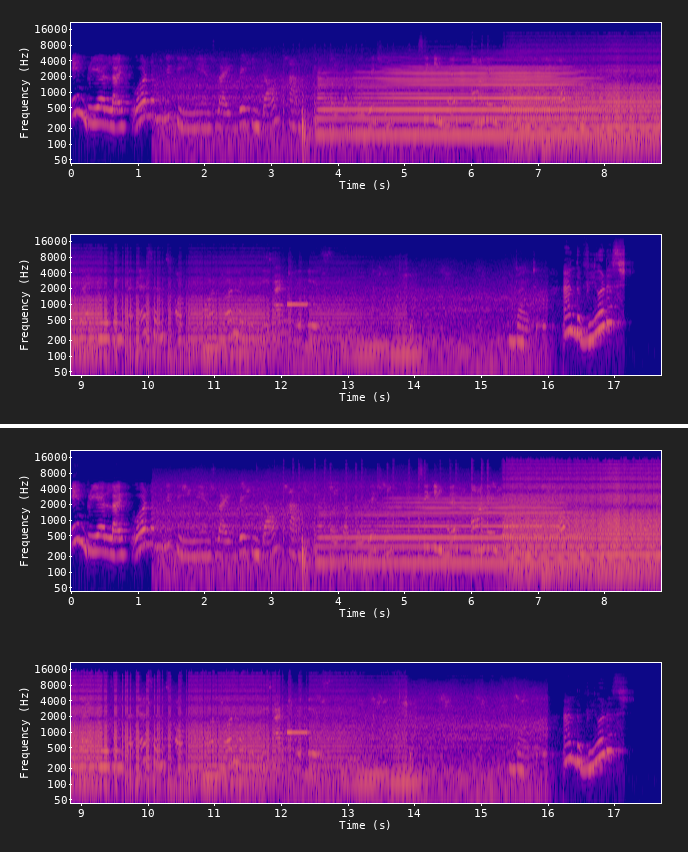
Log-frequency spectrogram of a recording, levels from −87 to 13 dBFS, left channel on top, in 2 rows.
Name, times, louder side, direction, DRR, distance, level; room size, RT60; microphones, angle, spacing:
voice 1, 0.0-12.6, right 2 dB, 25° right, 1.6 m, -41 dB
sound 1, 1.2-16.0, right 3 dB, 90° right, 1.2 m, -37 dB
Wind instrument woodwind instrument, 3.6-9.4, left 3 dB, 30° left, 1.3 m, -34 dB
voice 2, 15.3-17.2, left 3 dB, 70° left, 1.0 m, -39 dB
24.0 x 16.0 x 3.8 m
head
